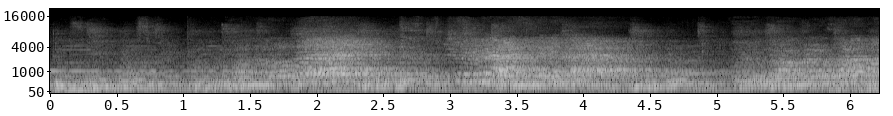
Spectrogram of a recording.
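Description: A group of young children singing a song together over a musical accompaniment, the sung phrases swelling in about two seconds in and again a little later.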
